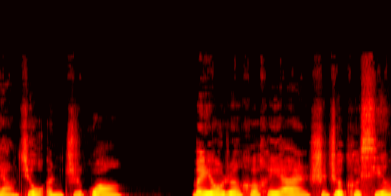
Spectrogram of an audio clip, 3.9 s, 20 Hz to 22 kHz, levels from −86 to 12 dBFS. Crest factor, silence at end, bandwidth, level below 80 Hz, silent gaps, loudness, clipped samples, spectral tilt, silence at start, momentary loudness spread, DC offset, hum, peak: 16 dB; 0 s; 13.5 kHz; -72 dBFS; 1.75-1.79 s; -23 LUFS; under 0.1%; -5.5 dB/octave; 0 s; 8 LU; under 0.1%; none; -8 dBFS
